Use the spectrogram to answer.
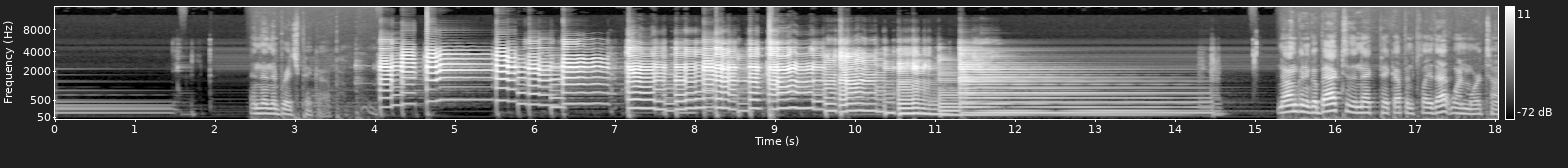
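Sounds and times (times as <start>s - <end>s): electric guitar picked notes: 0.0s - 2.3s, 3.0s - 15.3s
electric guitar chord ringing: 0.0s - 15.3s.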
